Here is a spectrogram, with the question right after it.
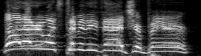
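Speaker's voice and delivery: loud, high playful yell at his wife; laughing shout. Real, not acted. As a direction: shout it at her, half laughing.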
